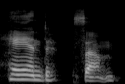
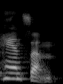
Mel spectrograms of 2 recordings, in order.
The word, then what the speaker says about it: handsome: I know you see the word here, hand, but we don't say handsome. We say handsome. So it's as if this D isn't there.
